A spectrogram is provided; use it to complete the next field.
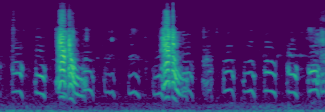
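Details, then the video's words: Grey francolin (teetar), village style: two loud, rasping, ringing bursts over a steady train of short, falling, whistled notes. The notes repeat about three times a second, and a faint hum runs beneath. "gery francolin teetar ki zabardasth sound"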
